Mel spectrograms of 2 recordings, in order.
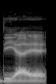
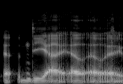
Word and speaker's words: Aguadilla: it's not DIA, it's DILLA, which I don't even know what it means anymore.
